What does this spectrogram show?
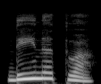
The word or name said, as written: ತೆನೆತೀವು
